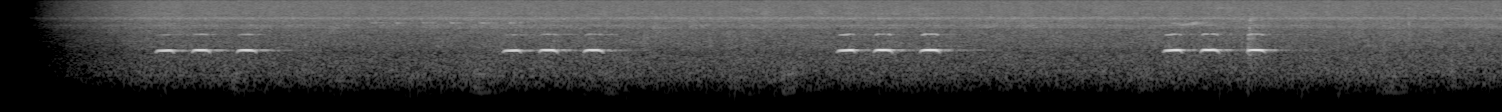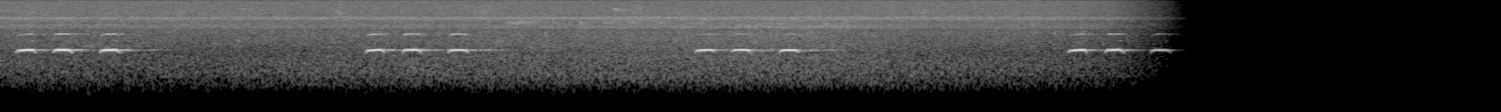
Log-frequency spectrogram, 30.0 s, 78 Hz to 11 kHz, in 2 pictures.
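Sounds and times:
Subtropical Pygmy-Owl Glaucidium parkeri: 1.5s - 10.3s, 11.5s - 13.4s, 15.0s - 17.0s, 18.2s - 24.0s, 25.6s - 26.8s.

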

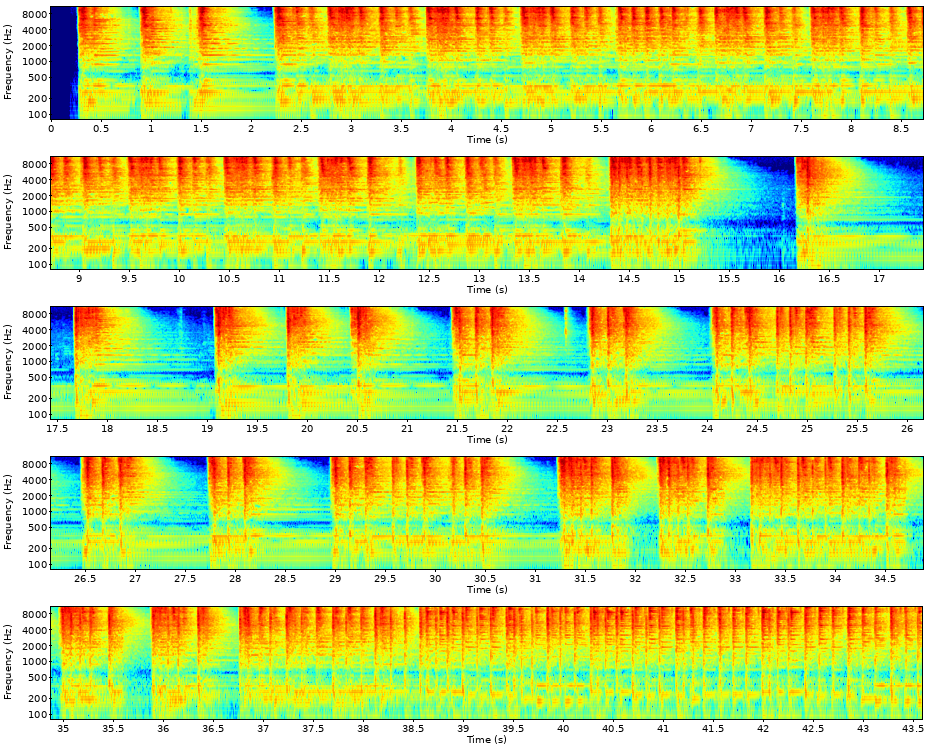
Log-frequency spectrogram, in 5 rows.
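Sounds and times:
Spanish flamenco zapateado footwork: 0.3s - 43.5s.

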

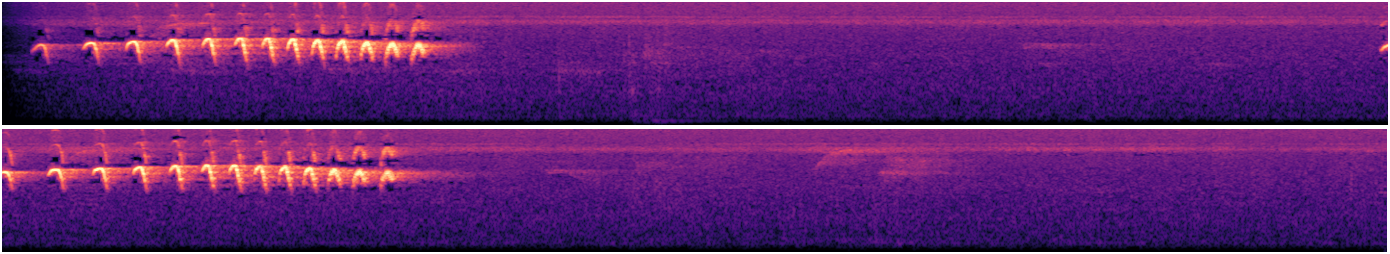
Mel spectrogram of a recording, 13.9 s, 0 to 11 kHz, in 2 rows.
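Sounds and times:
Black-chinned antbird singing: 0.1s - 2.3s, 6.9s - 10.4s.

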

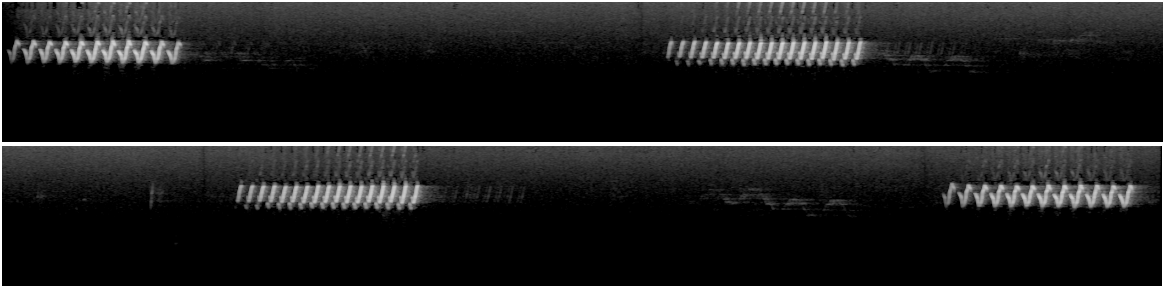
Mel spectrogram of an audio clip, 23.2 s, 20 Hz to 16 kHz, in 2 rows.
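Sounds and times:
pine warbler musical trill song: 0.0s - 3.2s, 6.7s - 11.0s, 14.0s - 16.9s, 21.0s - 23.1s.

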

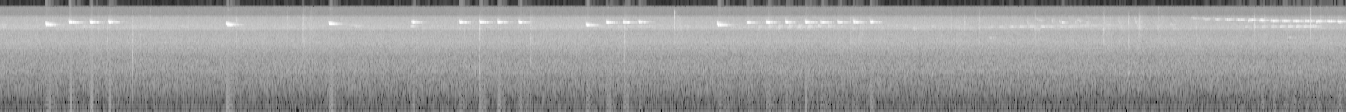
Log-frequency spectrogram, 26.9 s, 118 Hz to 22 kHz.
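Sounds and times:
light hiss: 0.0s - 26.9s
Indigo flowerpiercer song in Ecuador: 0.9s - 2.4s, 4.5s - 4.9s, 6.6s - 7.3s, 8.2s - 8.5s, 9.2s - 10.6s, 11.7s - 13.1s, 14.3s - 18.5s, 19.6s - 26.9s.

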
